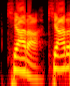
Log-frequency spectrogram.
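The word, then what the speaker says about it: キャラ: That's how you say it in Japanese. Japanese, that's not even racist. That's actually how you say character. Character. Kiara is how you say it in short.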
